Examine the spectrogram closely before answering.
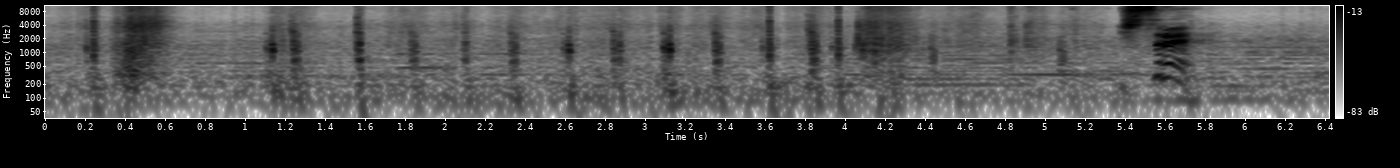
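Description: Footsteps run on packed dirt.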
